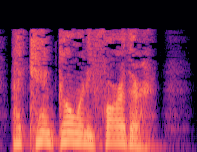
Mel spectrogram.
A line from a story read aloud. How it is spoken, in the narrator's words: Rachel gasped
